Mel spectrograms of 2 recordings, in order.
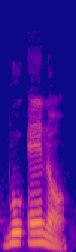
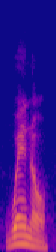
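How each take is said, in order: First: "bueno" broken into bu-E-no; split diphthong. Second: "bueno" as BWE-no, vowels glided together; joined diphthong. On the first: Teacher shows learners what not to say, "bueno" in three syllables. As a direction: pull U and E apart in "bueno". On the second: Teacher corrects the split version, "bueno" in two syllables. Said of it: "The diphthong is pronounced together". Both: Shown as a demonstration.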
